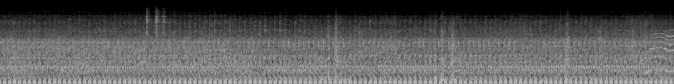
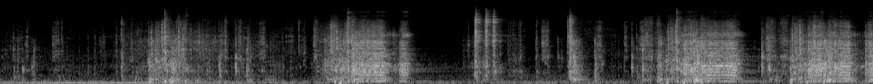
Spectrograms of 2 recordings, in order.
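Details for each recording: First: John Deere JX75 walk-behind mower after drive cable and clutch lever replacement, restarted with the spark plug refitted. Even, steady single-cylinder putter at about four beats a second with no misses or knocks. Normal running. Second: John Deere JX75 walk-behind mower after drive cable replacement: several quick recoil pulls spin the engine freely and it never fires; spark not put back on.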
